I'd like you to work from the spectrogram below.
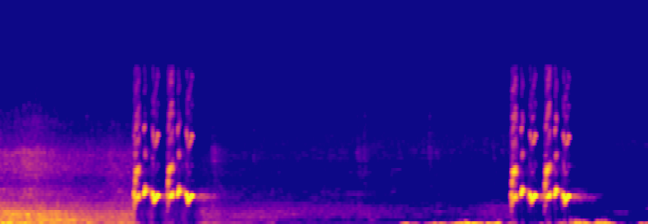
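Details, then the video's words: Sooty-headed bulbul kept at home during the moulting season. It gives two short bursts of quick, bright chirping notes about four seconds apart, after an opening second of broadband rushing noise. "SUARA BURUNG KUTILANG GACOR ||| edisi mabung/ngurak"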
